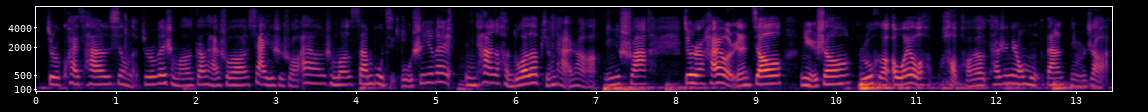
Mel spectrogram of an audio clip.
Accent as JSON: {"language": "Chinese", "country": "China", "said": "我们中国人"}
